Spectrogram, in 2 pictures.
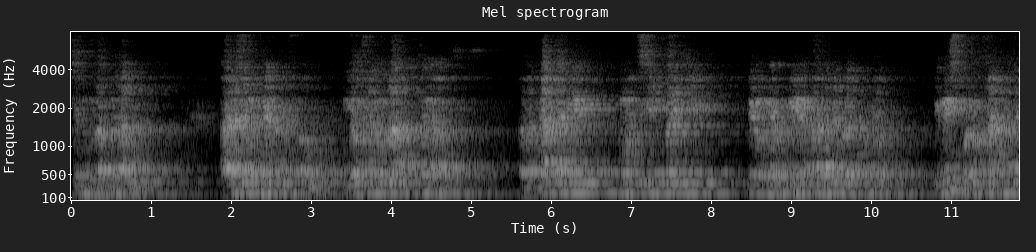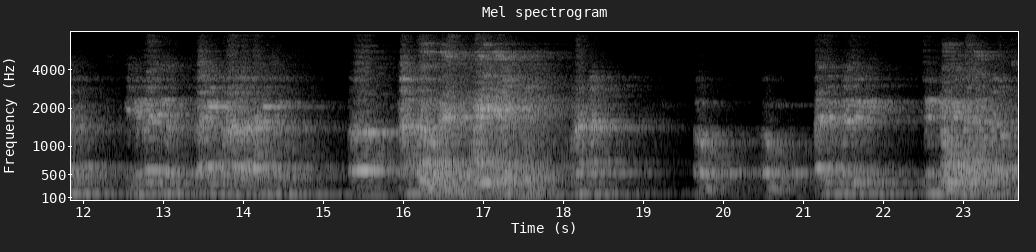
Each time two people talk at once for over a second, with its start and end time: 16.2-17.6

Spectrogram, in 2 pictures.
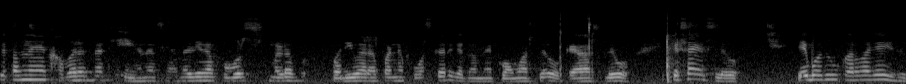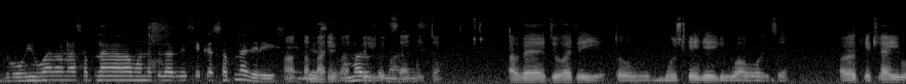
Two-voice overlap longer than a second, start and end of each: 11.9-13.3

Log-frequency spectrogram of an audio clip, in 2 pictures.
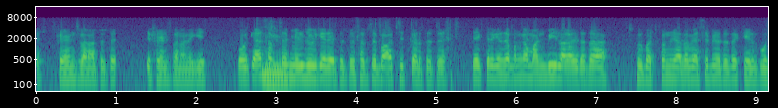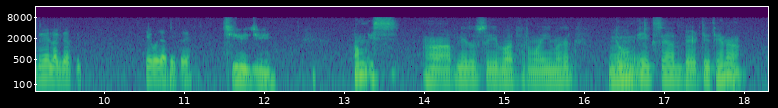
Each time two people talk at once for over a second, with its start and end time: none

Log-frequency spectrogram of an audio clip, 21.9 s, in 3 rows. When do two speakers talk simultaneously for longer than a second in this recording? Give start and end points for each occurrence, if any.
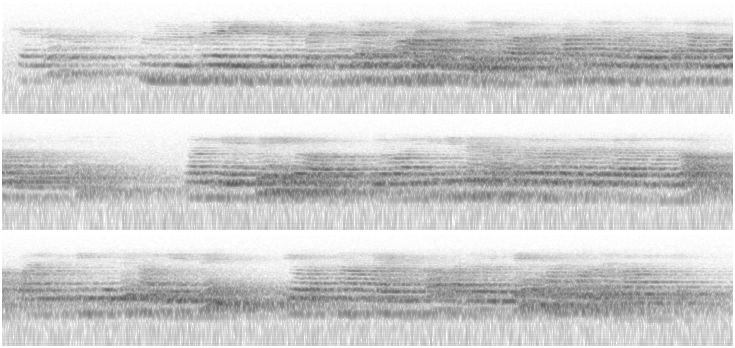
3.3-5.1

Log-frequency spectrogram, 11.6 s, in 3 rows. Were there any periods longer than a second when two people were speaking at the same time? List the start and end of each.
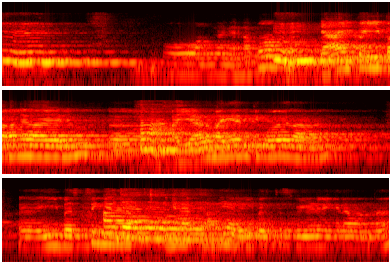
none

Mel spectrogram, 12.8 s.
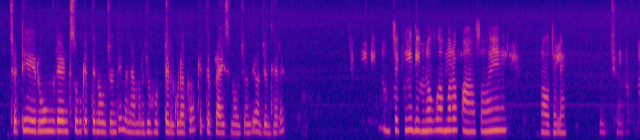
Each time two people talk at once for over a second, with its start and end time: none

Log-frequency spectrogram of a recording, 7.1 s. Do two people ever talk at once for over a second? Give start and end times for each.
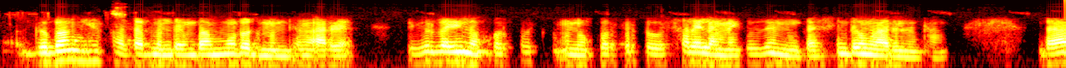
none

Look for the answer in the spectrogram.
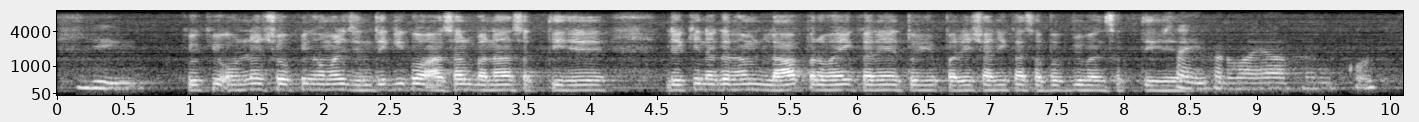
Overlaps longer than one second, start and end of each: none

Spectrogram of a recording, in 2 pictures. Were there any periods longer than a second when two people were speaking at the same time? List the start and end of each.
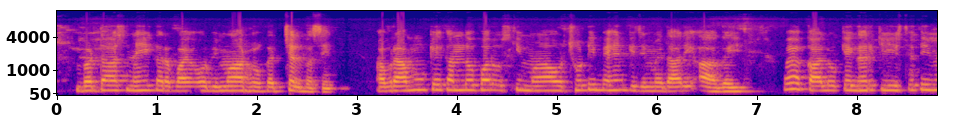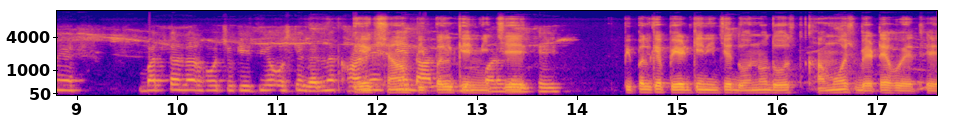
11.8-13.4

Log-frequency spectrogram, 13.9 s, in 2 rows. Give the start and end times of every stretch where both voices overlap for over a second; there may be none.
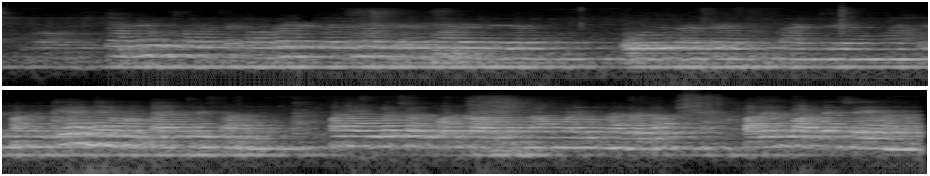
7.1-8.7

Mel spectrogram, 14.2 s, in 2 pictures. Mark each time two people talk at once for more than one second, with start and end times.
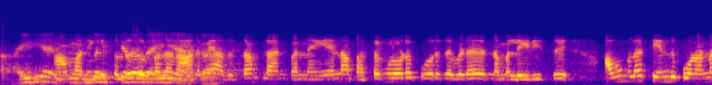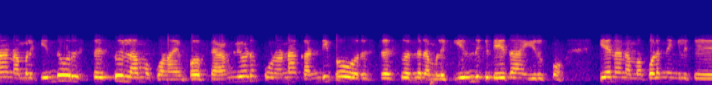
0.6-2.1

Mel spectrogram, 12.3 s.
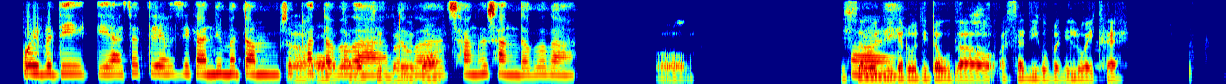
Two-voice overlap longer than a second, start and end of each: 2.9-4.3

